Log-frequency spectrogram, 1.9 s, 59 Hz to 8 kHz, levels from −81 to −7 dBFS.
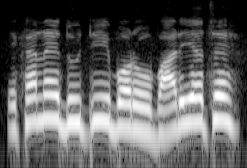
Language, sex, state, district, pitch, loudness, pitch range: Bengali, male, West Bengal, Alipurduar, 220 Hz, -13 LUFS, 190-235 Hz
